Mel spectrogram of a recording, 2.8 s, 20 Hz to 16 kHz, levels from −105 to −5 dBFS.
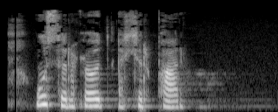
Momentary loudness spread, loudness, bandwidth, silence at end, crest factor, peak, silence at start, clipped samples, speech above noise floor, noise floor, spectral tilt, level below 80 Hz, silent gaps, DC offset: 10 LU; -26 LUFS; 11.5 kHz; 0.95 s; 20 dB; -6 dBFS; 0.15 s; under 0.1%; 45 dB; -70 dBFS; -5 dB/octave; -72 dBFS; none; under 0.1%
